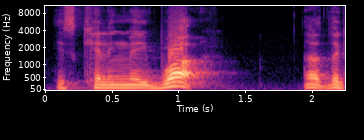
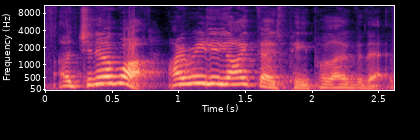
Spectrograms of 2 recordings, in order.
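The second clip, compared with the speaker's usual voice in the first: mock voice; 12 semitones higher than usual. Mocking outsiders' shallow love.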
